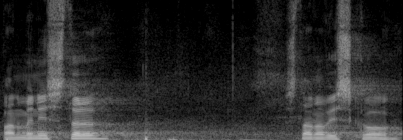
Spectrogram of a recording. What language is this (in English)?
Czech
